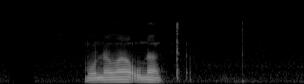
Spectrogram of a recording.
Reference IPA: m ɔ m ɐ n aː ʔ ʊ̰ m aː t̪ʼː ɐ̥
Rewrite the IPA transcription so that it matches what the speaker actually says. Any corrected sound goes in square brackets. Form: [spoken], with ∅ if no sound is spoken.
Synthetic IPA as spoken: m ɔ [n] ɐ [m] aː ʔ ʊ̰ [n] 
